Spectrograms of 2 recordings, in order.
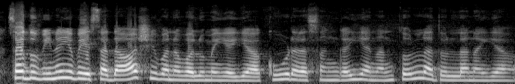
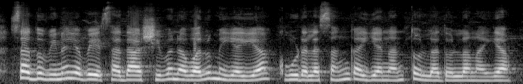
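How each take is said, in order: No difference in how they are said.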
